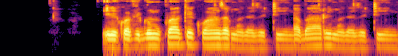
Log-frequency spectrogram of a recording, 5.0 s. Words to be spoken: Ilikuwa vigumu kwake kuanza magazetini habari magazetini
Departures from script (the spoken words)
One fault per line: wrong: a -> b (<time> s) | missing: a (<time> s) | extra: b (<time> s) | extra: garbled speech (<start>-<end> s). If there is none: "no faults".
no faults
